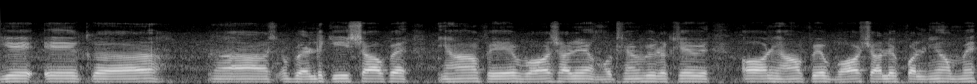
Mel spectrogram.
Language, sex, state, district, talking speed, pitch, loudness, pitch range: Hindi, male, Haryana, Charkhi Dadri, 145 wpm, 130 Hz, -15 LUFS, 130-135 Hz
